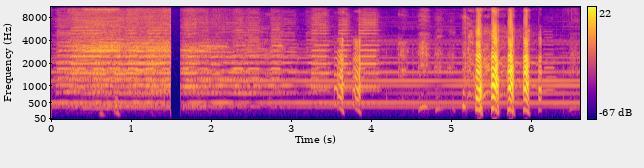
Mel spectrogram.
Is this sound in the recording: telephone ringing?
no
